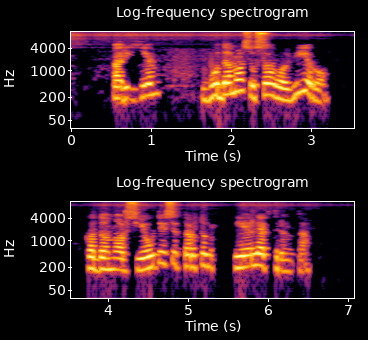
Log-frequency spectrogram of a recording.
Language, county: Lithuanian, Klaipėda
